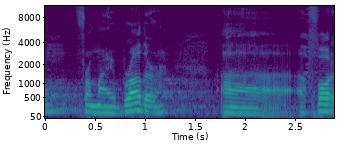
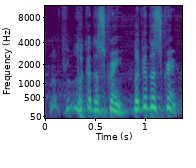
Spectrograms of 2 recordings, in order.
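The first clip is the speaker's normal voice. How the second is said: loud, higher, urgent repeated demand; agitated yelling; 4 semitones higher, 6 dB louder than usual. Retold or imitated. Man yelling for his girlfriend to see the email, agitated. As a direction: yell it insistently, tripping over the first word. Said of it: "I started yelling at the screen".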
